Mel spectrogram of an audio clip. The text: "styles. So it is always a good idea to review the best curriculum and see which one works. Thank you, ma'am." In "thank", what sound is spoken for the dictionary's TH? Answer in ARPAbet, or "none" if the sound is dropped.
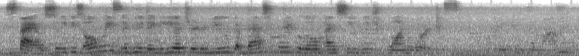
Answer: T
